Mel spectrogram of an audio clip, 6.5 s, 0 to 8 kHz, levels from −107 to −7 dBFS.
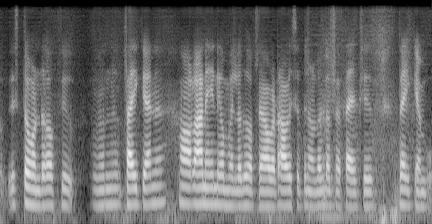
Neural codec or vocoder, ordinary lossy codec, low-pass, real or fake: codec, 16 kHz, about 1 kbps, DyCAST, with the encoder's durations; none; 7.2 kHz; fake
